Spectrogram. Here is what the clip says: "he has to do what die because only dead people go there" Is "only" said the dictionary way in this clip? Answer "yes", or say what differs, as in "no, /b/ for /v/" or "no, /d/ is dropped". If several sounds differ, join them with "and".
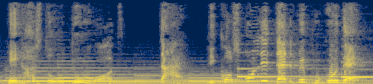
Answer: yes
